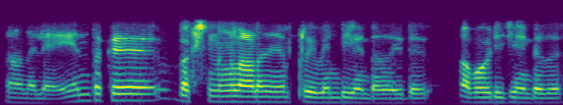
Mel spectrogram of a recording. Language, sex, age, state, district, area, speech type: Malayalam, male, 45-60, Kerala, Wayanad, rural, conversation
